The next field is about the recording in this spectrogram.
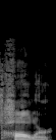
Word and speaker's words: hollow: And also, guys, it's spelled H-O-L-L-O-W, but it's pronounced holler. If you pronounce that hollow, you'll get kicked out of anywhere that you're saying that word.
